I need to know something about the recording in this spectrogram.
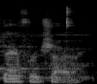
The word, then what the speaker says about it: Staffordshire: You want to try to pronounce it? Staffordshire. That's right, Staffordshire.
